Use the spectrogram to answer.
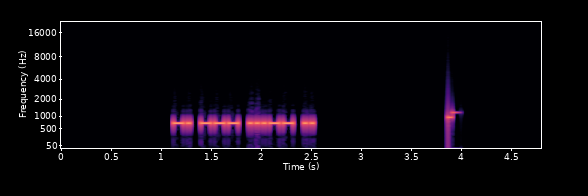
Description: Morse code, heard as a keyed tone, about 34 wpm, 700 Hz. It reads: NO3I
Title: USA Call Signs - 2x Character Spacing - 35wpm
